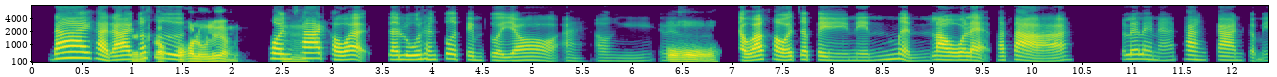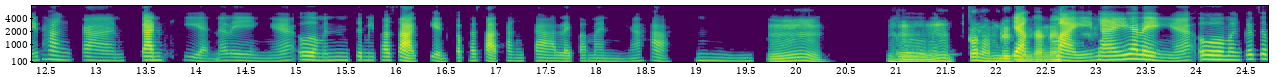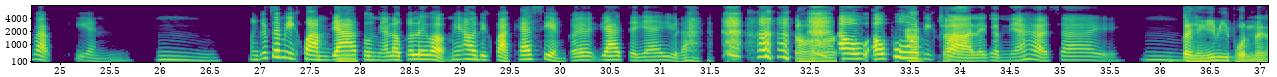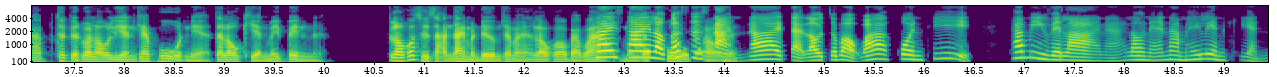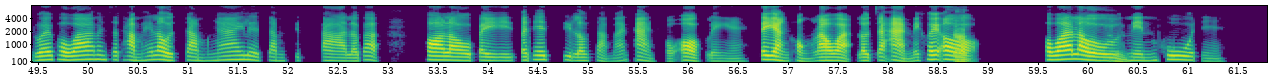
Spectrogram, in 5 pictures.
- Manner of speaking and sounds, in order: laugh
- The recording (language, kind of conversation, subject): Thai, podcast, ถ้าอยากเริ่มเรียนทักษะใหม่ตอนโต ควรเริ่มอย่างไรดี?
